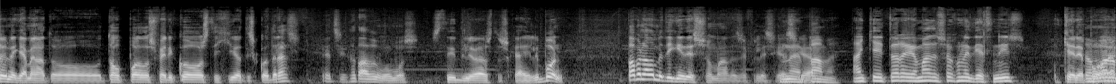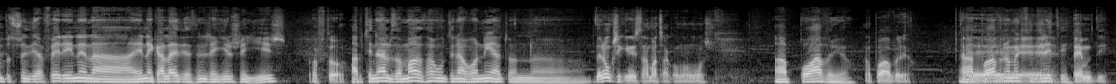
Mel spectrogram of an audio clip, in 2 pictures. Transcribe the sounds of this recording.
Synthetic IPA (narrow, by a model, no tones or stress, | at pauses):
ɐft̪oineʝɐme̞nɐt̪ot̪o̞poɾðosfe̞ɾiko̞st̪içio̞t̪isko̞d̪ɾɐs | e̞t͡siθɐt̪ɐðumeo̞mo̞sːt̪id̪iliveɾɐsit̪uskɐjlipo̞n | pɐmenɐðumet̪iʝinit̪est̪isomɐðɐsefilesi̥ɐnseɣɐpɐme̞ɐɲcet̪o̞ɾɐio̞mɐðe̞se̞xuniðieθnis | ceɾet̪omonoput̪usenðiɐfe̞ɾiine̞nɐine̞kɐlɐiðieθniznɐʝiɾisuniʝis | ɐ̰ft̪o̞̰ɐpot̪inɐlievðo̞mɐðɐθɐxunt̪inɐɣo̞niɐt̪o̞nðeneukse̞cinisit̪ɐ̰mɐt͡sɐ̰ko̞̰mɐ̰o̞̰mo̞s | ɐpo̞ɐvɾio̞ɐ̰poɐvɾḭo̞̰ | ɐoɐɾio̞meɾt̪id̪ɾit̪ipemd̪ḭ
